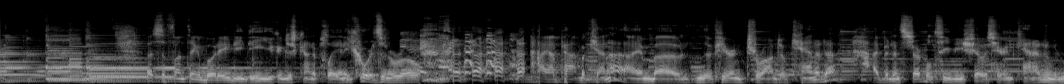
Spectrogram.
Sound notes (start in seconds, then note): 4.1 laughing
